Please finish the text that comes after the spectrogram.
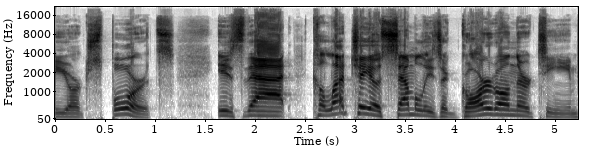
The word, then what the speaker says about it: Osemele: I just have a hard time pronouncing it. Yeah, it's Osemele.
